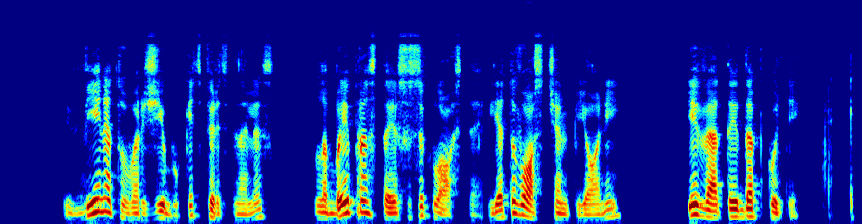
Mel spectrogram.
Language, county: Lithuanian, Vilnius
